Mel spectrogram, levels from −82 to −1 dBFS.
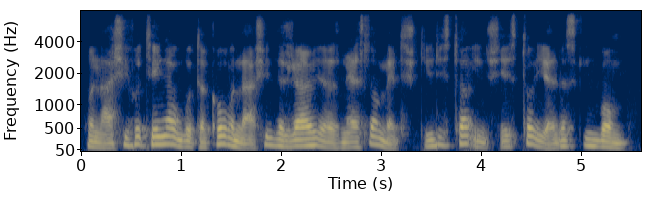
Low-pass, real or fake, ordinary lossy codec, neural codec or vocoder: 7.2 kHz; fake; none; codec, 16 kHz, 2 kbps, FreqCodec, larger model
